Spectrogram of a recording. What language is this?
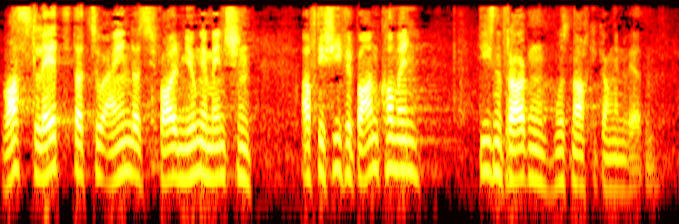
German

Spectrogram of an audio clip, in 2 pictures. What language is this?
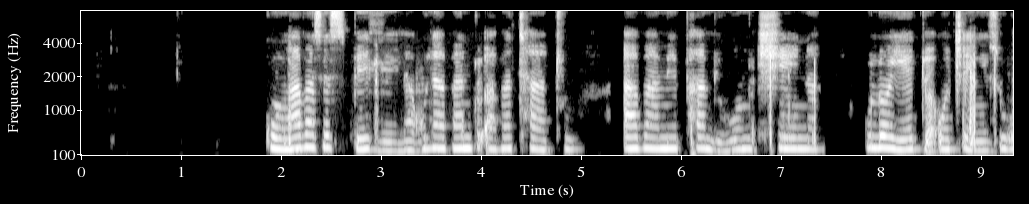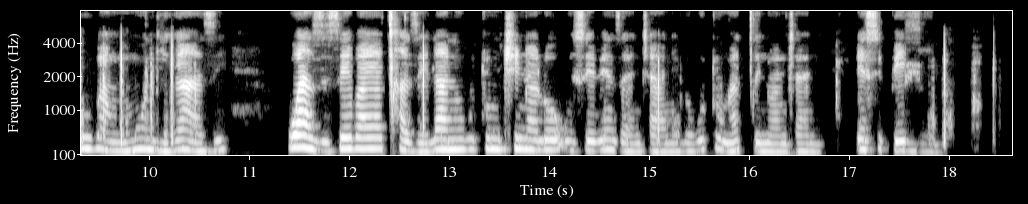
North Ndebele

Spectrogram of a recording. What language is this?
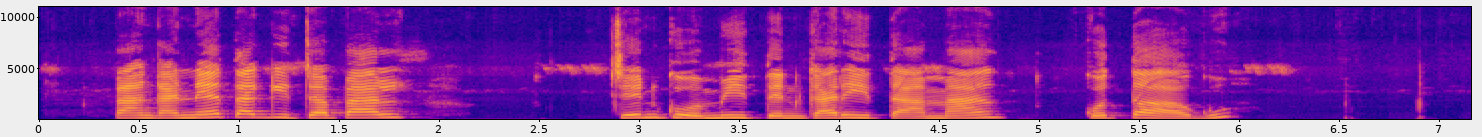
Kalenjin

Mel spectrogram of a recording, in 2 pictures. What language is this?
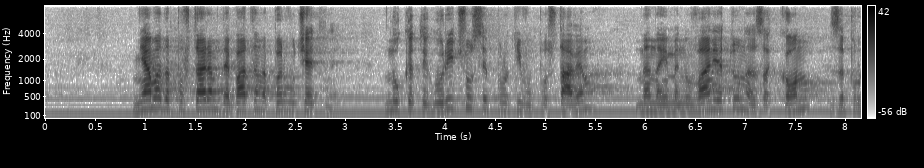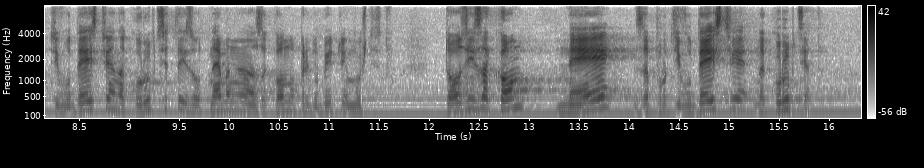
Bulgarian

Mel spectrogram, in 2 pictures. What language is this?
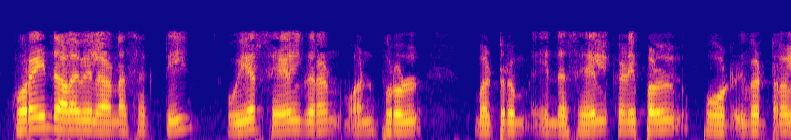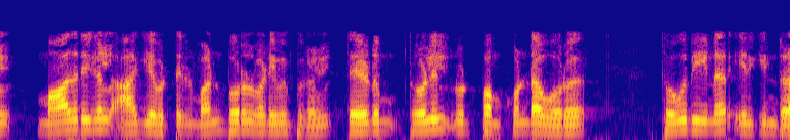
Tamil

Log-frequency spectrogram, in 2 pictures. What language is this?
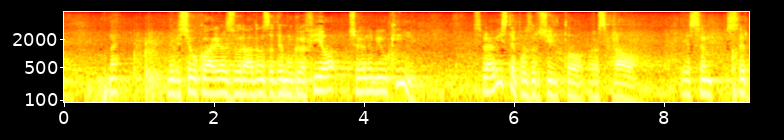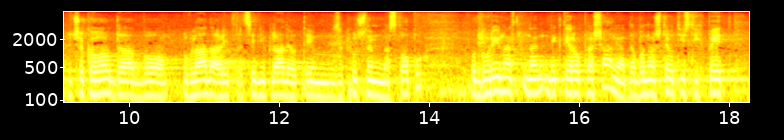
Slovenian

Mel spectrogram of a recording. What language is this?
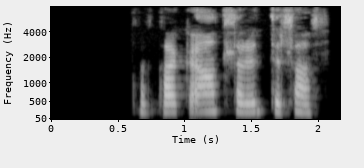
Icelandic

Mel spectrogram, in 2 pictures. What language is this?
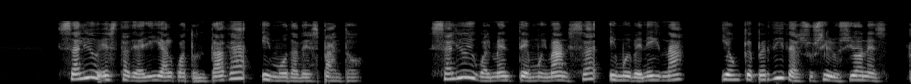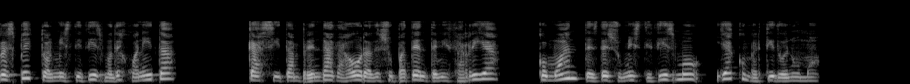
Spanish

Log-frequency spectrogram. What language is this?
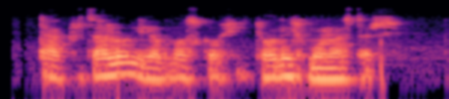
Georgian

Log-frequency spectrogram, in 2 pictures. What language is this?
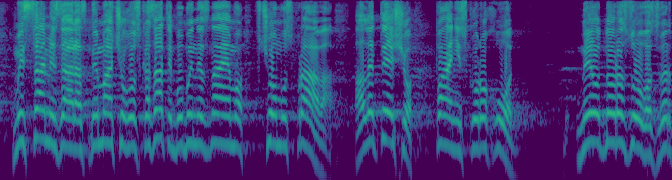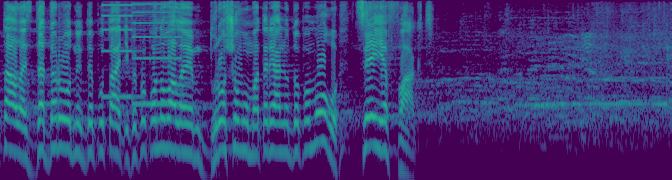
Ukrainian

